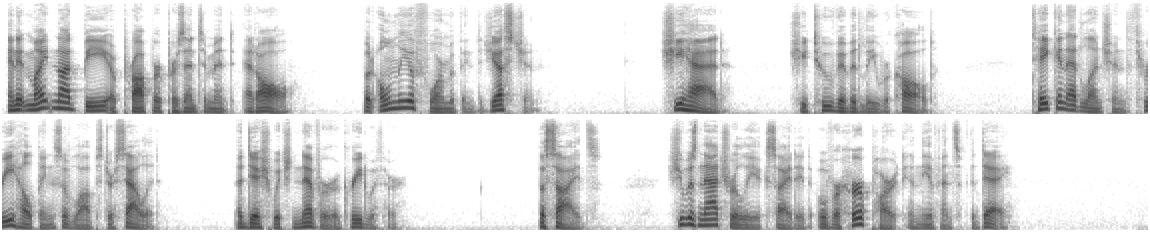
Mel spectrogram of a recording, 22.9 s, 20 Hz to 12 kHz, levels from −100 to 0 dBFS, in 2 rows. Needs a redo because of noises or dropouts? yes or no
no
